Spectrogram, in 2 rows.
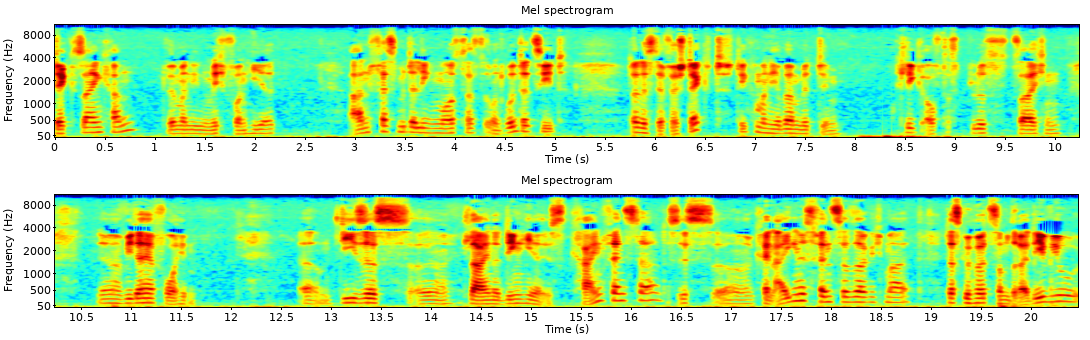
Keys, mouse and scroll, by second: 2.1-5.1 drag, 9.0 click.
